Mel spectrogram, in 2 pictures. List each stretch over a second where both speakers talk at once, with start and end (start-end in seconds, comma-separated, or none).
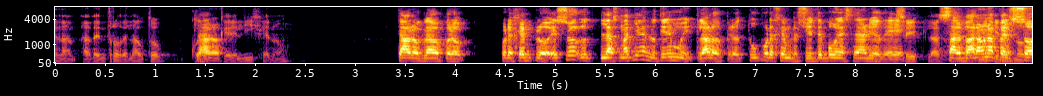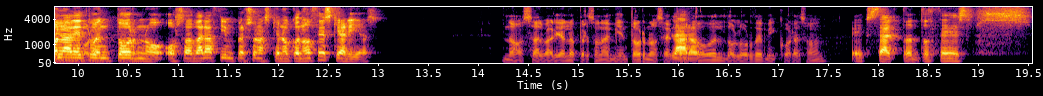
8.4-10.6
